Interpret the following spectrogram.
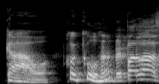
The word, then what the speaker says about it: caro: For example, the word caro is pronounced cao.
